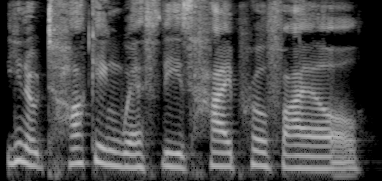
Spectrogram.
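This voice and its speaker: A woman from the US East Coast with a Boston accent, hosting a podcast in a relaxed, reflective conversational way. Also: fairly low pitch, unhurried. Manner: relaxed, reflective, many fillers. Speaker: podcast host. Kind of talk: conversational interview.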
